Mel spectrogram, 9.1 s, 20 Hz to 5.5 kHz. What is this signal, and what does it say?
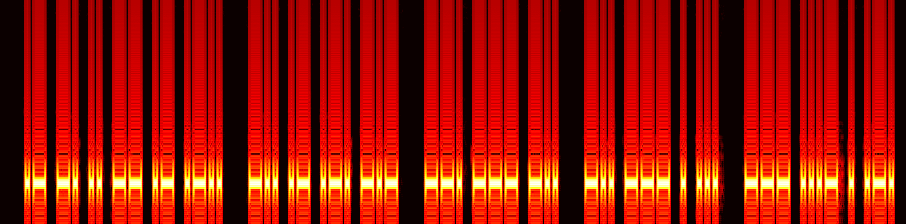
Morse code, heard as a keyed tone, about 30 wpm, 500 Hz. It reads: ANIMAL DARK GOD DOES OVER
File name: 632 Words 30WPM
